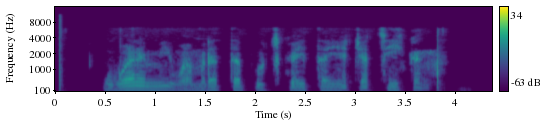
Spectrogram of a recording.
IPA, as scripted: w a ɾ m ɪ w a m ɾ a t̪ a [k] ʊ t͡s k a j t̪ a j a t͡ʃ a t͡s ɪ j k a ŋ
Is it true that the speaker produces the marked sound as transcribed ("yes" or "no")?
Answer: no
